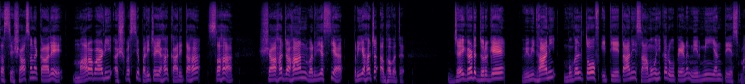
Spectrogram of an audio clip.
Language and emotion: Sanskrit, neutral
